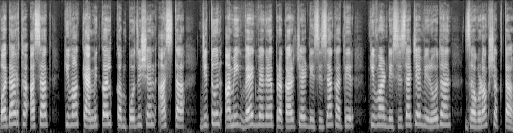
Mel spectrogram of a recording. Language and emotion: Goan Konkani, neutral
